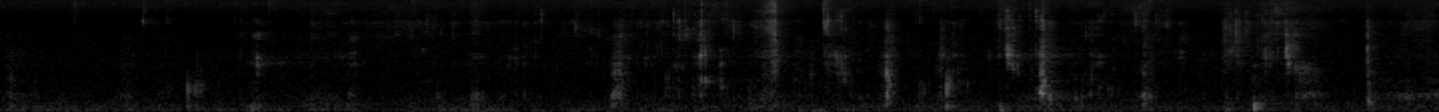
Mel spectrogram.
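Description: Faint chewing and wet mouth smacks of a person eating rice and chicken pochero by hand, with scattered soft clicks that grow more frequent about halfway through.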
